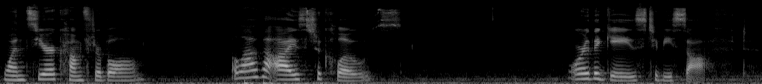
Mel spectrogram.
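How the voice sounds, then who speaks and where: Woman doing a guided meditation, real slow and gentle, normal pitch, leaves lots of space between lines. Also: lively intonation. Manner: gentle, unhurried, with long pauses. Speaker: yoga and meditation instructor.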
